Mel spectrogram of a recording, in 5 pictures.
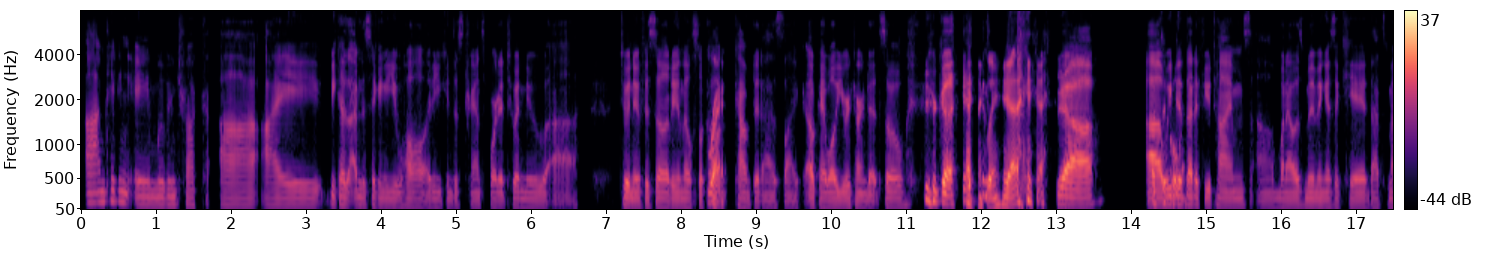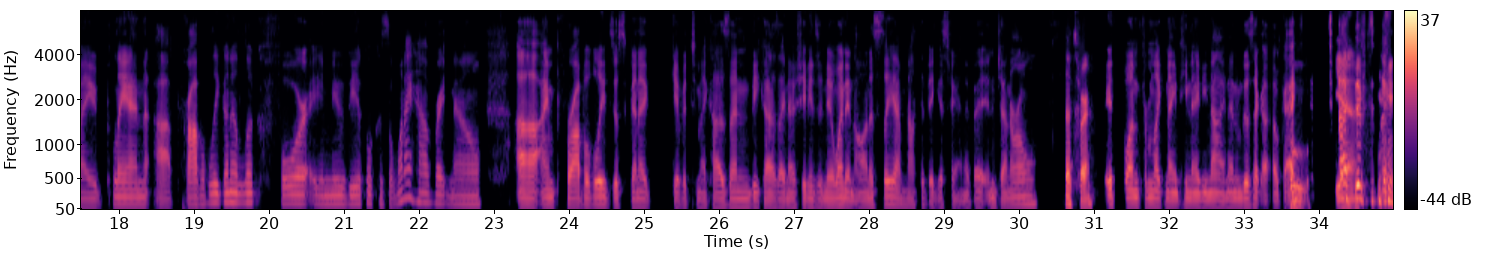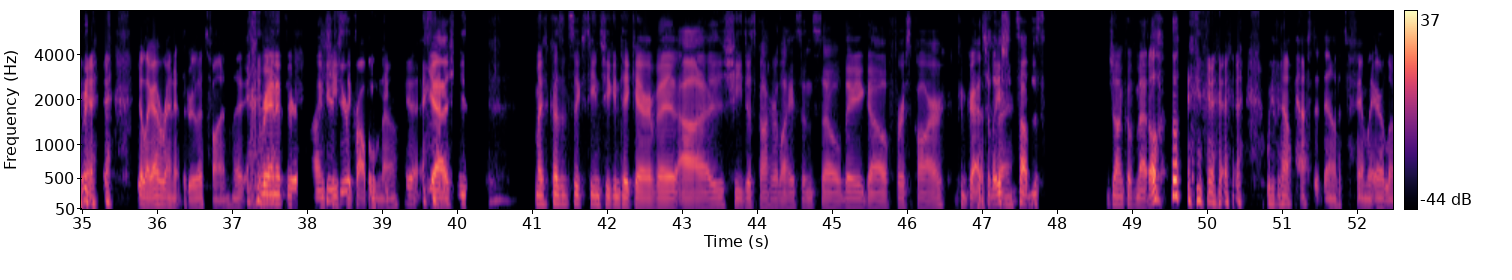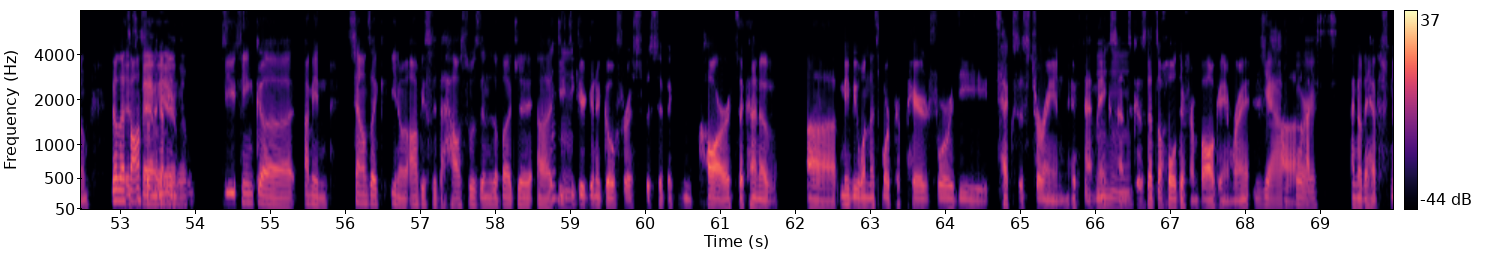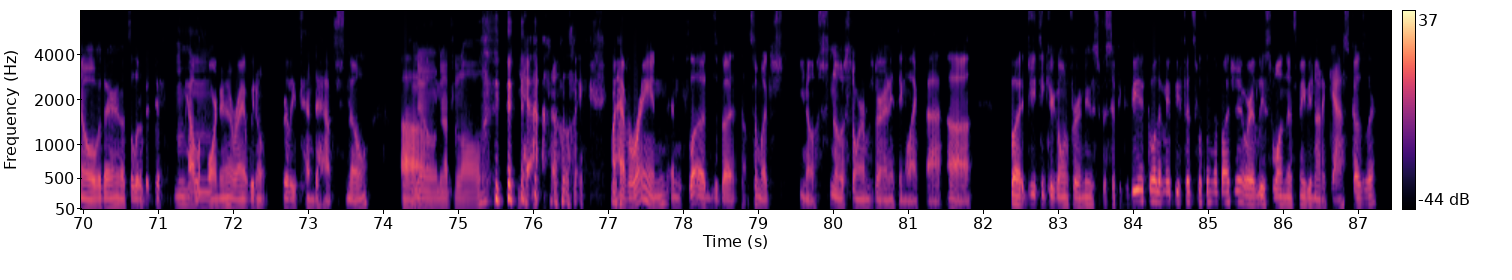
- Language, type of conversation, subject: English, advice, How do I plan and budget for buying my first home and a smooth move?
- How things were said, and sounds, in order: chuckle; laughing while speaking: "you're good"; laughing while speaking: "Yeah, yeah"; laugh; laughing while speaking: "kind of done with"; chuckle; chuckle; chuckle; drawn out: "Uh"; laughing while speaking: "Congratulations on this"; chuckle; laugh; background speech; other background noise; laughing while speaking: "Yeah, like"; laugh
